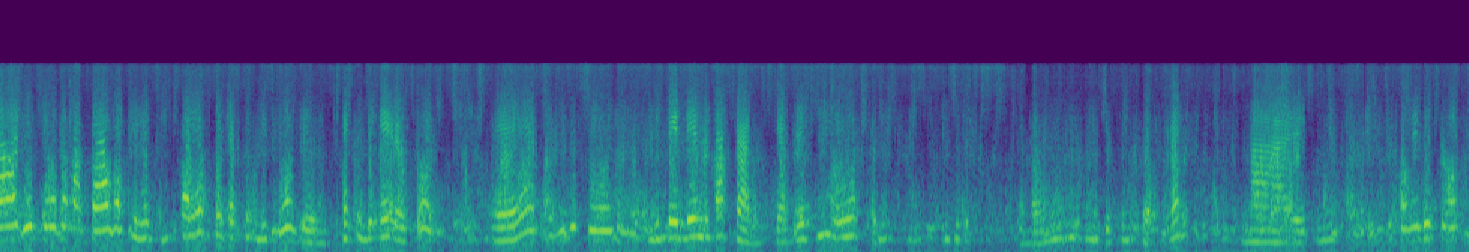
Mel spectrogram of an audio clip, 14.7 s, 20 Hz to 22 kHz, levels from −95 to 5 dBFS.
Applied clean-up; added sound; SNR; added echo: neural separator model SepFormer DNS4.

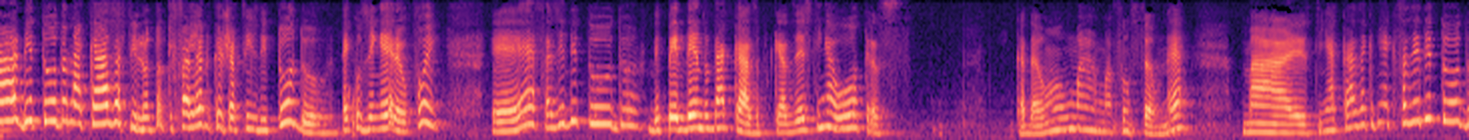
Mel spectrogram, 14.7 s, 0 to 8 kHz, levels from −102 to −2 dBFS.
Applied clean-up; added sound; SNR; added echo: none; none; none; none.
